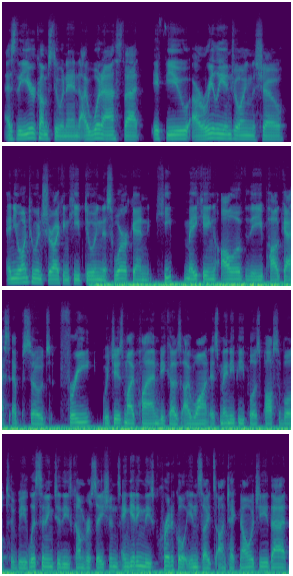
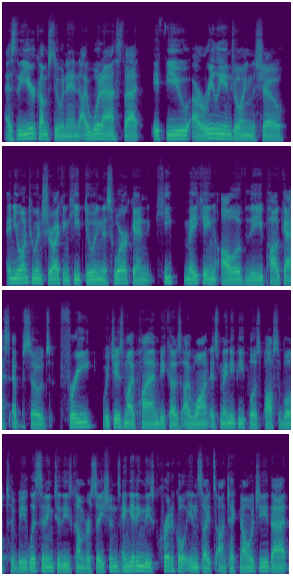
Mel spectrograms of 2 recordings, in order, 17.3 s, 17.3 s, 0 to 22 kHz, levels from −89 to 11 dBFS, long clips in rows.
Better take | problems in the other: second | low rumble; faint; from 5.5 s on; 25 dB below the speech

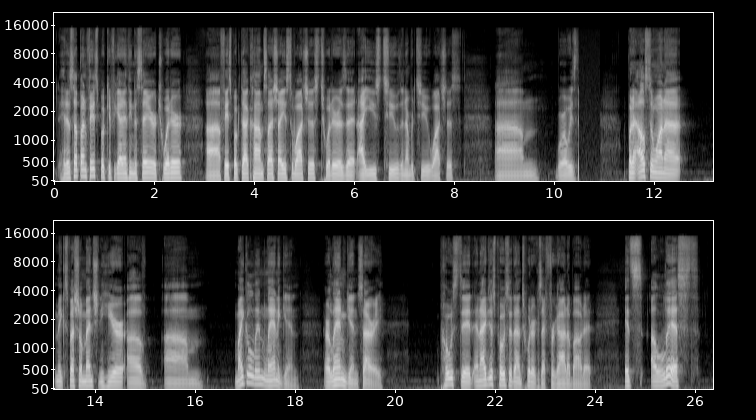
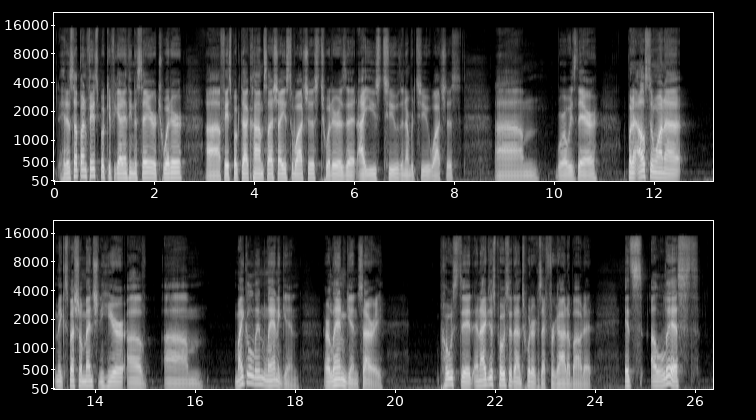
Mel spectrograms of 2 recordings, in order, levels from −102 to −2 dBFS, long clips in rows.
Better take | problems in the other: second | audio cutting out; at 10 s

